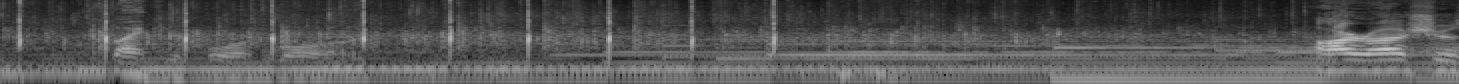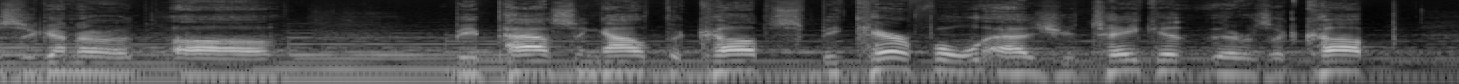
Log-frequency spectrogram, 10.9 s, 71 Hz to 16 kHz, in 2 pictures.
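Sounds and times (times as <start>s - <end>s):
group clapping in a steady rhythm: 0.0s - 5.5s
speech: 0.4s - 1.6s, 4.9s - 10.7s.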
